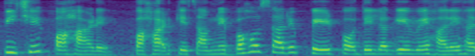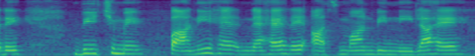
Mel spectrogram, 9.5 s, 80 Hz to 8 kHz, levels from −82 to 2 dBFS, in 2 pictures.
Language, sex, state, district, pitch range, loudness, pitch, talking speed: Hindi, female, Punjab, Pathankot, 190-220 Hz, -18 LUFS, 205 Hz, 130 wpm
